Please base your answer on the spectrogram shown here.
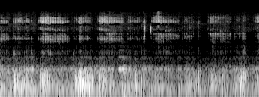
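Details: A female street cat fights back aggressively while a male Persian cat keeps chasing her; deep, grating growls swell and fade in irregular surges, overlaid by scratchy, hissing noise.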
